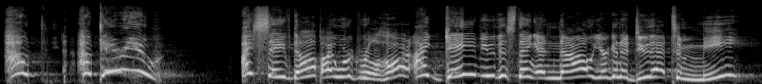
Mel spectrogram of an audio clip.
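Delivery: high, outraged how dare you; offended friend scolding the ungrateful; indignant giver. Retold or imitated. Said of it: "you recognize".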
